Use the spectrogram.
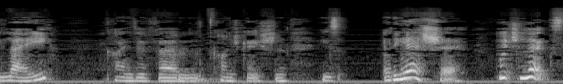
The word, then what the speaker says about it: riesce: So if you know the verb uscire, to go out, esco, esci, esce, etc., then you'll know that that is pronounced riesce. SCE is a she sound, okay, so it's not riesce.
